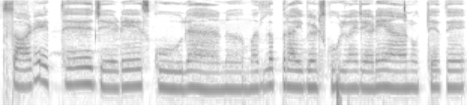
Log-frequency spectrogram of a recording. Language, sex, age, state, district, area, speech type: Dogri, female, 45-60, Jammu and Kashmir, Reasi, rural, spontaneous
